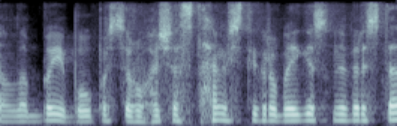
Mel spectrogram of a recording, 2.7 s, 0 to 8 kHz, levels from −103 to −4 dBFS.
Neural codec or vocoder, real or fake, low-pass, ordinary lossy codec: none; real; 7.2 kHz; AAC, 48 kbps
